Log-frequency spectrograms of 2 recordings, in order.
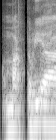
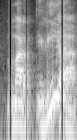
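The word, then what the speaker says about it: μαρτυρία: sudah terbiasa dengan marturia, saya katakan untuk mengubah yang pronunciation yang benar, martiria itu, ya, berubah di alam bawah sadar-sadar ini untuk mengatakan marturia itu, koinonia itu udah terbiasa, ya, udah terbiasa karena ya sudah.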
